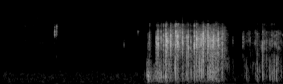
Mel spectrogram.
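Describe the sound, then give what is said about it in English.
Tarot cards being shuffled: a tiny tap first, then a loud burst of riffling and a second shorter burst, with no talking. “So let me just go ahead and get these cards ready.”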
